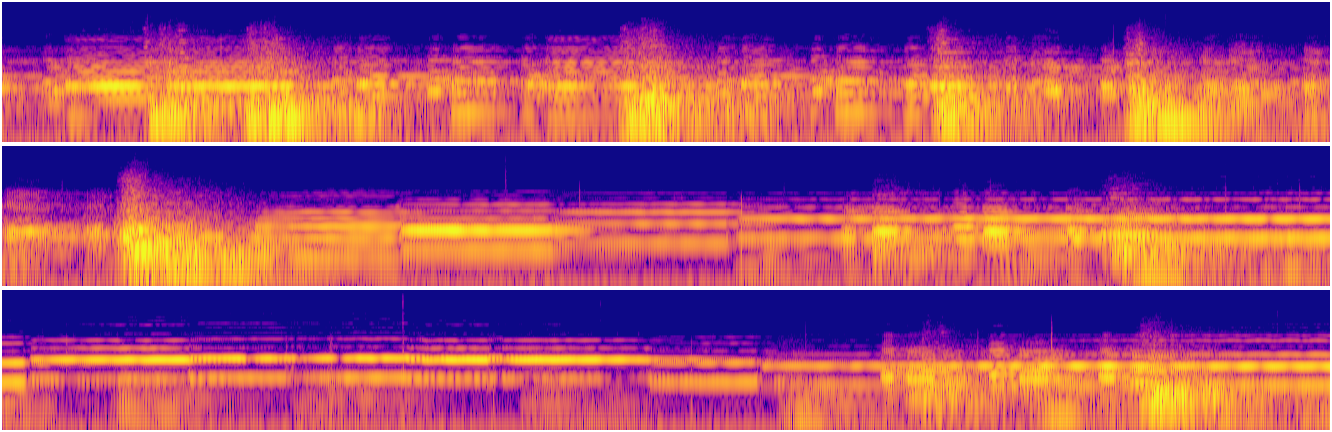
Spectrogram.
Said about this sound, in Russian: Фагот – самый крупный инструмент группы деревянных. Он звучит ниже остальных.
